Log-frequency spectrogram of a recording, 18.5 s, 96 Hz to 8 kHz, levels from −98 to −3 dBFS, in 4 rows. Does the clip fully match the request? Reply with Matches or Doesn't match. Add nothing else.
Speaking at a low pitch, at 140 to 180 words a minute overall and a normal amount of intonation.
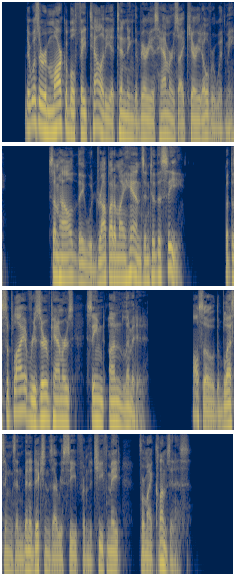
Doesn't match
